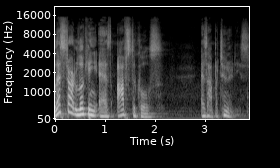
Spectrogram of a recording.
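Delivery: very slow, very low, deliberate, drawn-out words. Speaking to a church, announcing they will say this line slow. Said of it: "I'm going to say this slow".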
